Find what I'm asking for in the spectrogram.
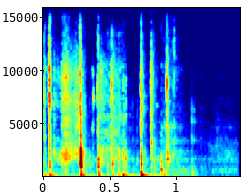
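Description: Quick keystrokes on a computer keyboard as text is typed into a layer in After Effects, a close, irregular run of light clicks with no talking.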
